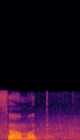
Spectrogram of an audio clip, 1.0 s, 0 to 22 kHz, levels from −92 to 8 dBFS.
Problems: constant background noise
